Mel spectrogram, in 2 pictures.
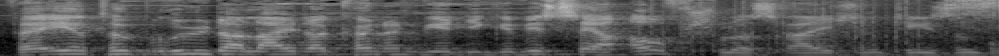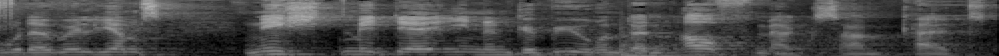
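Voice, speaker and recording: An imperious inquisitor in a radio play, with a fairly high, cutting voice. He declaims ceremoniously and coldly, over faint background noise. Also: sharp tone. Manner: declamatory, ceremonious, deliberate phrasing. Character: imperious inquisitor, formal, coldly triumphant churchman. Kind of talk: German radio drama acting.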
